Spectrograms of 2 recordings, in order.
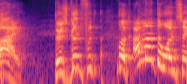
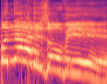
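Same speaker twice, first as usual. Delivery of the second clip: slow, loud Brooklyn Italian shout; mocking a friend's Italian-sounding accent; mock Italian guy accent; 5 semitones higher, 6 dB louder than usual. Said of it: "like an Italian guy".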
